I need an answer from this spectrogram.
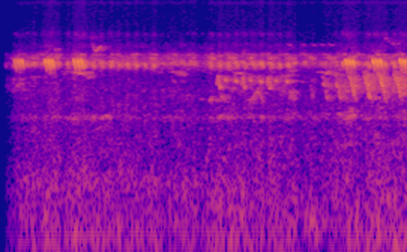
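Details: Cricket chirping on a morning at the west side of Belus Bikase village, Nekmese, Ki'e, South Central Timor, NTT: high, bright pulses repeated about four times a second in bursts, with soft bird twitters between them.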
